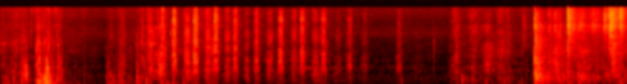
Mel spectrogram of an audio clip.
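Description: Boxer dog panting hard during play, with quick scratchy pulses of breath and handling noise. A loud low burst comes about half a second in, and a louder rustling scuffle near the end.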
